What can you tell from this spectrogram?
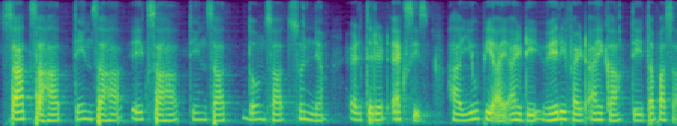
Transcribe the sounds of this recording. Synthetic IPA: sat̪səɦat̪ːiːnsəɦaeksəɦat̪iːnsat̪̚d̪onsat̪sunjə | ɛɽʈ̪eɾeʈɛksiːshajupia̰jʔajɖiʋeɾifajɖajkat̪et̪əpasa̰

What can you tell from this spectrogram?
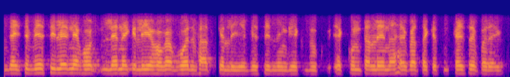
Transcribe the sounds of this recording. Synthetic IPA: d͡ʒəɦɪsebesileneɦolenekelijeɦoɡabʱod͡ʒ̪bʱat̪kelijebesiliŋɡekd̪ukʰekːuɳʈalenaɦeoɡat̪əkekəɪsepəɾeɡ

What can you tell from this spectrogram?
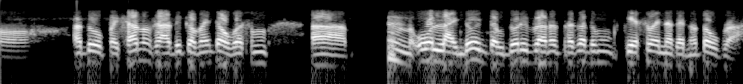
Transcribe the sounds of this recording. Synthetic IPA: ɔɐd̪upɐjsanɔŋsad̪ikamajntawbasum | olːajnd̪ojntawd̪ɔɾip̬ɾanat̪ɾakɐd̪umkesajnakajnɔt̪awpɾa̰

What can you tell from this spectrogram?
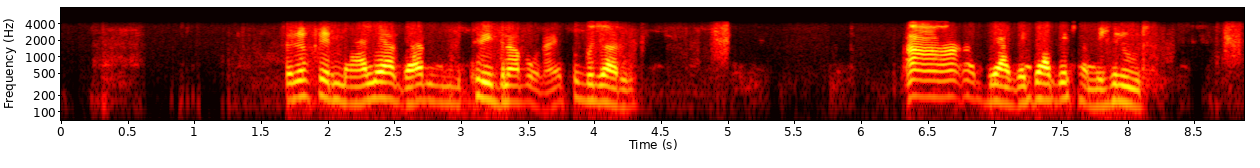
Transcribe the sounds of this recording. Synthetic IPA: t͡ʃəloːpʰɪɾmɛ̃ːleaːɡaːkʰəɾiːd̪nãːpoːnãːet̪ʰubəd͡ʒaːɾũː | ãːɡeːaːɡeːd͡ʒaːɡeːʃaːmĩːzəɾuːɾ

